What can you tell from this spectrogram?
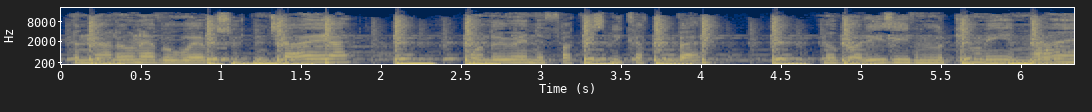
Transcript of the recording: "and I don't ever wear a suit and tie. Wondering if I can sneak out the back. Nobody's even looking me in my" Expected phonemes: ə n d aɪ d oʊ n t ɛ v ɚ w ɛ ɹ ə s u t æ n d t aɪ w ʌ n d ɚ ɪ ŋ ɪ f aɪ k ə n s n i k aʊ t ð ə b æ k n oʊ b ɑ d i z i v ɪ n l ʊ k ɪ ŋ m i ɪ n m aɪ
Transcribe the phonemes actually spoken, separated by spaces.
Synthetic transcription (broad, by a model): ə n aɪ d oʊ n t ɛ v ɚ w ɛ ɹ ə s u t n t aɪ w ʌ n d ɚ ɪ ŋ ɪ f aɪ k ə n s n i k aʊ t ð ə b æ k n oʊ b ɑ d i z i v ɪ n l ʊ k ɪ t m i ɪ n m aɪ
